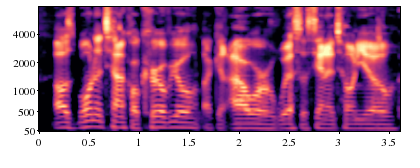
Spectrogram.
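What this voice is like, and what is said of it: Slight regional accent. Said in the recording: “You've got a little bit of an accent.”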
